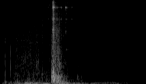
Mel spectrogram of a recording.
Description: leather,metal,twist,contort,large,supple,lining,flimsy metal,zipper,drop; slight distance; Eiravaein Works; Quirboilly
